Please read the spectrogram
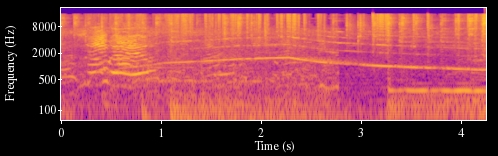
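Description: An emergency vehicle's siren sounding one slow wail, rising for about a second and then falling away. It follows a person's distressed shouting at the start, and a low steady music tone comes in near the end.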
